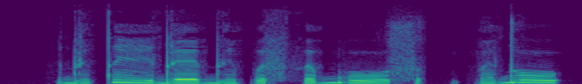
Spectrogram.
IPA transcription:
d e̤ t̪ iː d eː d̪ e̤ p ɨ s θ ɨ b uː s | p ɛ̤ d u

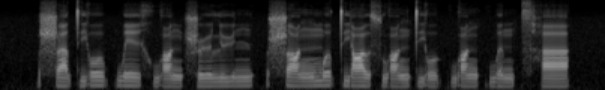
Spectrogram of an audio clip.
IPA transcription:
ʂ ä˨˩ t̪ j o˥˧ ʊ̯ p w e˥˩ ɪ̯ x w ɑ˨˩ ŋ ʂ ɻ̩˥ l y˥ n | ʂ ɑ˧˥ ŋ m ɤ˥˧ t̪ j ɑ˥˩ ʊ̯ s w ɑ˧˥ ŋ t̪ j o˨˩ ʊ̯ k w ɑ˥˧ ŋ k w ə˥˩ n t͡sʰ ä˥

